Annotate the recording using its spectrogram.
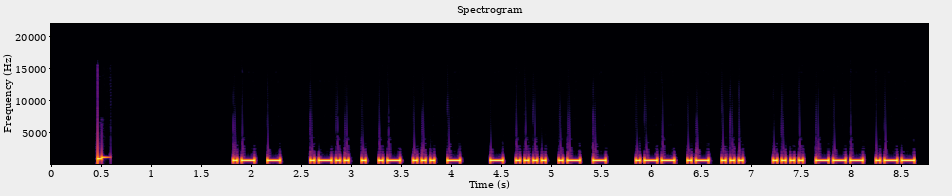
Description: Morse code, heard as a keyed tone, about 28 wpm, 700 Hz. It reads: AT LEAST THAT WAS HOW
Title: Sentences from Top 1600 Words 28wpm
